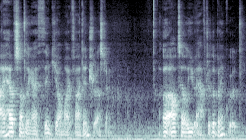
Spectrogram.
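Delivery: soft whispered word. Narrating a scene where she whispers to the group as she takes her seat. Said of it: "she whispers to y'all and says".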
